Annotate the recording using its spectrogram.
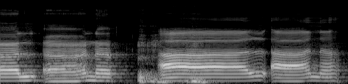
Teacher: حمزہ لام کھڑا زبر مد آل, حمزہ کھڑا زبر آ, آل آ, نون زبر نا, الآن. حرف مد کے بعد والے حرف پر جزم ہے اس لیے مد لازم ہوگا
